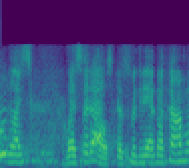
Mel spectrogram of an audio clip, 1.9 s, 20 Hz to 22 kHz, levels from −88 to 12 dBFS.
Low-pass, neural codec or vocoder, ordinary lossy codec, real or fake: 7.2 kHz; codec, 16 kHz, 1 kbps, FreqCodec, smaller model; MP3, 48 kbps; fake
